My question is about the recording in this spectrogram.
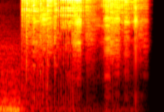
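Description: Ratchet-wrench sound effect: a rapid run of fine clicks lasting about a second, then a second short burst about a second and a half in that cuts off at the end.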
